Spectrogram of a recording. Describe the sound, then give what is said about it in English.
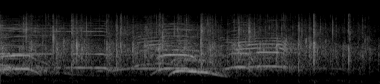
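A church audience applauding, a steady, dense wash of clapping with a few whooping cheers over it throughout. “Can you throw your hands together and welcome our online church podcast family? Come on, let them know you love them.”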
